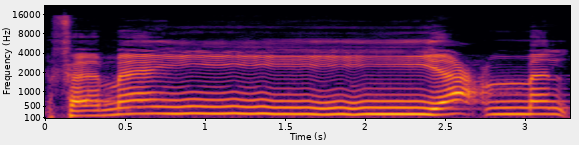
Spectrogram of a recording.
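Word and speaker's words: فَمَن يَعْمَل: Kalau ya, nun mati bertemu dengan ya, may famay ya'mal, maksudnya dia tak terus pergi pada ya, kan? Dia ada dengung dia. Famay ya'mal min wal, itu cara bacaan dia. Dengung dua harakat.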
